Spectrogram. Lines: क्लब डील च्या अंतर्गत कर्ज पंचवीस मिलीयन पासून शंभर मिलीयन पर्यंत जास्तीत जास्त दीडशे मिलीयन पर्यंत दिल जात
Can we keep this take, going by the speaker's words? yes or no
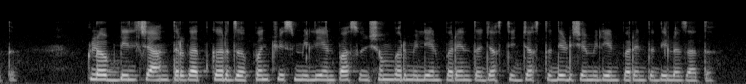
yes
